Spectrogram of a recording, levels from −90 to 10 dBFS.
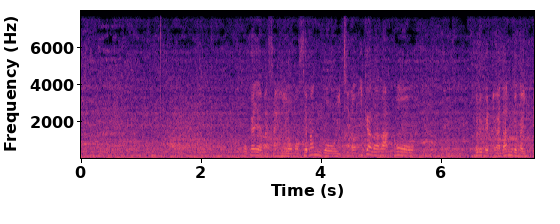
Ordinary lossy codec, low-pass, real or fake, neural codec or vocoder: none; none; fake; codec, 16 kHz, 16 kbps, FreqCodec, smaller model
